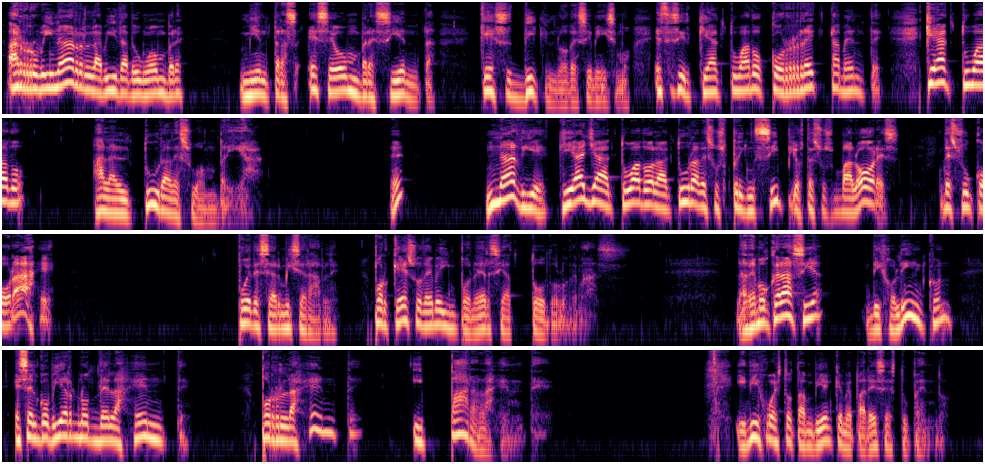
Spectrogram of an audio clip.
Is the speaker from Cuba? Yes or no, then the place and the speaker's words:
yes; Cuba; los cubanos deberíamos tener presentes, no solo como cubanos, sino como seres humanos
